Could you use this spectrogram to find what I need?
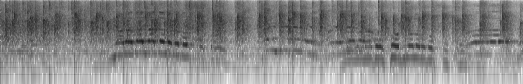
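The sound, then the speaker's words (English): A church audience claps steadily and loudly throughout in worship, a dense crackle of many hands, while voices sing and call out in rising, wavering tones over the clapping. “Oh, let's clap our hands and worship the Lord today.”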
